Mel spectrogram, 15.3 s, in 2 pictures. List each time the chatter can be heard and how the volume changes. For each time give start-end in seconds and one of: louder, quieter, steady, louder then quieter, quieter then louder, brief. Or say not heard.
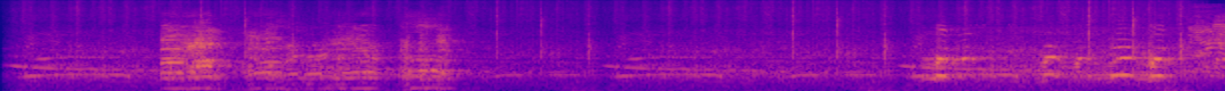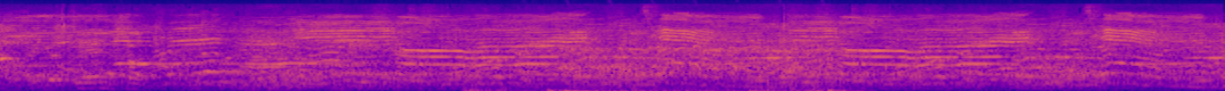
0.0-15.2 louder.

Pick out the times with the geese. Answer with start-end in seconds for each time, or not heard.
0.9-2.9, 5.8-7.8, 10.5-12.9.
